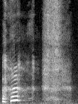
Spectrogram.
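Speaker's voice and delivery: high breathy laugh close to crying; real emotional laugh; teary laugh. Real, not acted. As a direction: laugh that nearly tips into tears. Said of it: "And I'm, like, so emotional".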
